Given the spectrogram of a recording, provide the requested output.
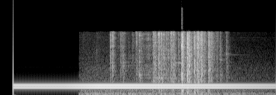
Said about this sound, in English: that was like soothing analog sounds, like the old sound of a clock ticking or typewriter, you know, or even like a dial tone or something, pushing buttons, that kind of thing.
